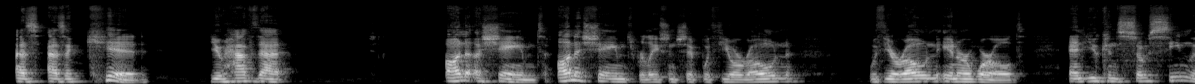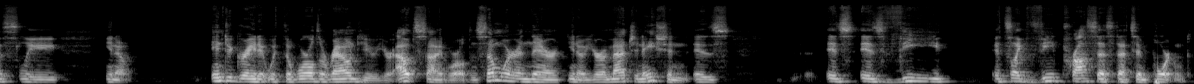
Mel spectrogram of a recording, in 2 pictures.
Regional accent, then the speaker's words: Hudson River, New York, United States; moved away; also born or lived in Boston; I grew up on the Hudson River, uh, could see the river, could see the mountains sort of from my attic bedroom window

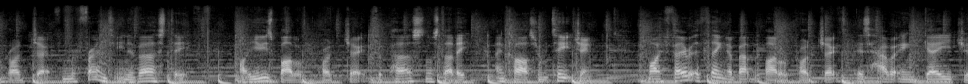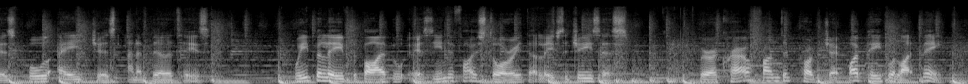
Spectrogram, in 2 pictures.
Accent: United Kingdom; I'm from Great Britain

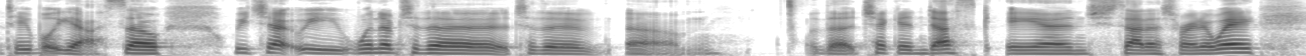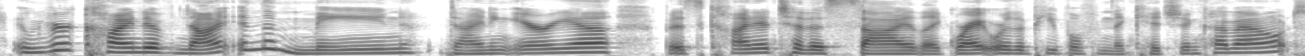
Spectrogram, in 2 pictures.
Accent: Midwest, United States; I'm from the Midwest

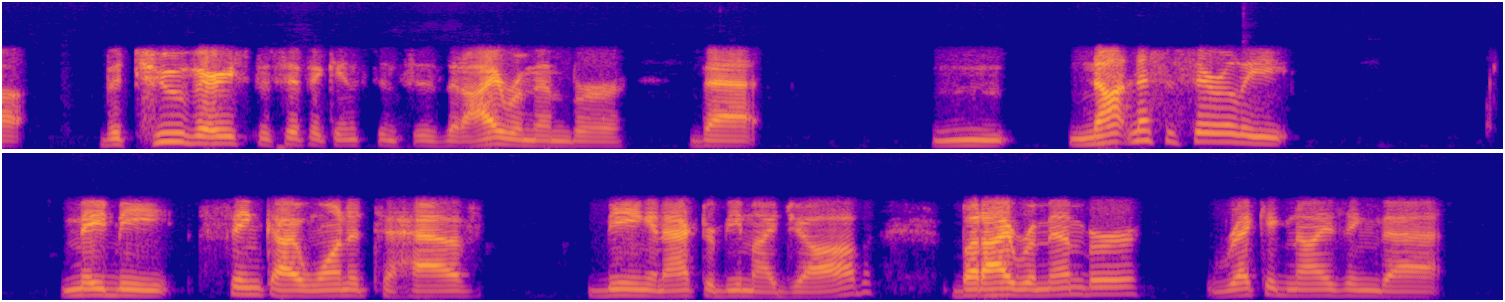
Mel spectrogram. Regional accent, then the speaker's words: Southern Oklahoma, United States; I grew up in Southern Oklahoma in a small town of about 20,000 people

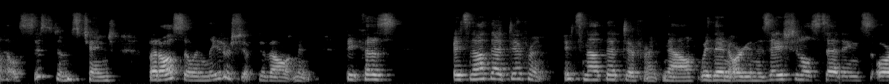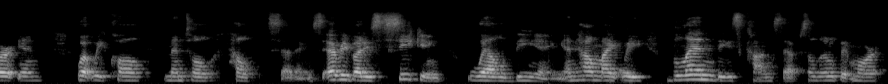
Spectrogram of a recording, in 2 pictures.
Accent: New York City, New York, United States; there I was in my hometown, New York City

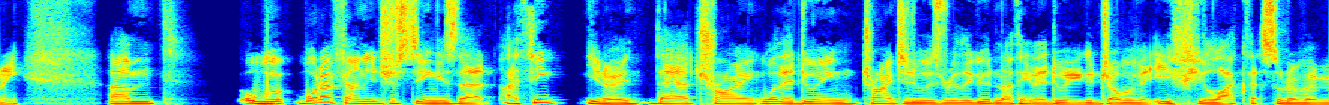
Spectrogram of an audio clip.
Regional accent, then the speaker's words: Australia; I'm Australian.

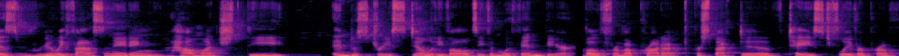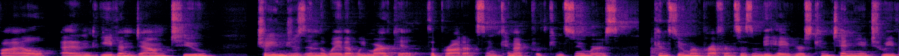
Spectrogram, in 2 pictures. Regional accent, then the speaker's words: London, Ontario, Canada; I grew up in London. And after having gone to university, I went back to London

